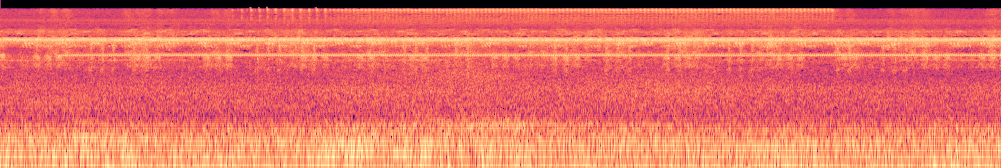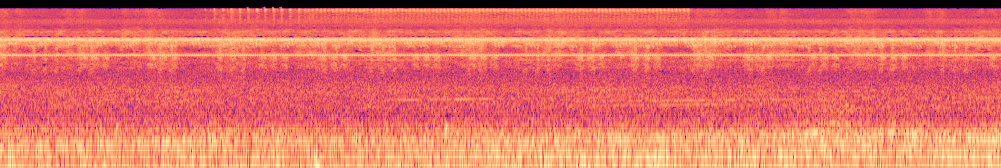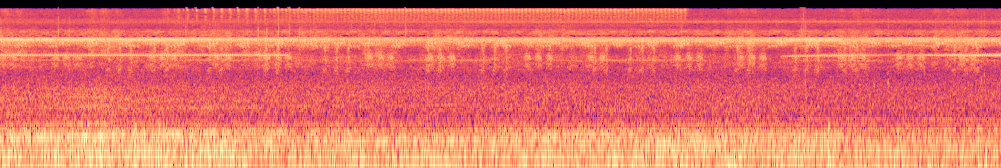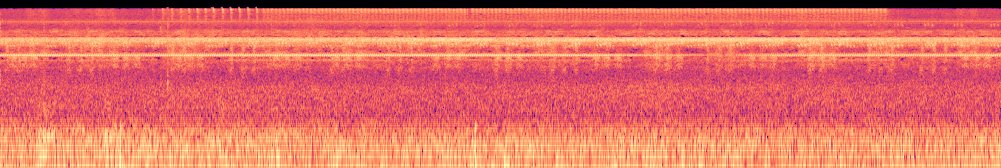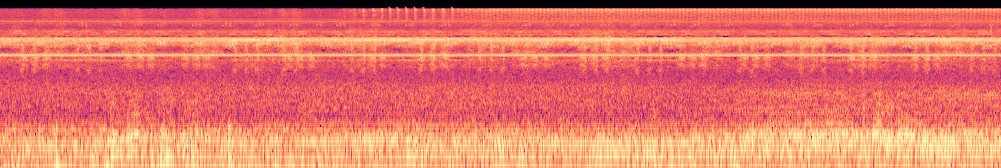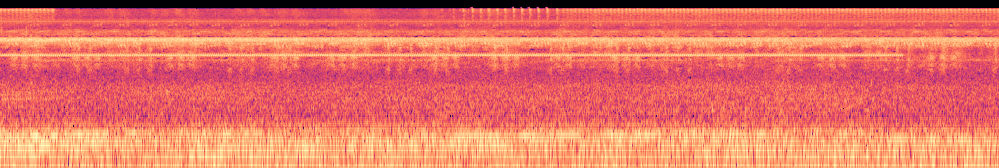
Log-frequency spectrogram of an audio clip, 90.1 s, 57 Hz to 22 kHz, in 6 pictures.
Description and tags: So last night my dad was like "OMG TONS OF CRICKETS" and I was like "There can't be that many crickets" so I went outside and was like "OMG TONS OF CRICKETS" so I grabbed my Samson C01U condenser mic and my laptop, headed out and recorded this.
Now sadly I live in a part of city near 5 major roads/freeways, so there was bound to be quite a lot of background car noises. It's relatively minor.
Mostly crickets with some insects I don't recognize in here.
Enjoy.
